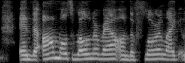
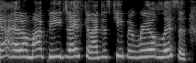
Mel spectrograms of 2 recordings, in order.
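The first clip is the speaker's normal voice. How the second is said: usual speaking voice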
